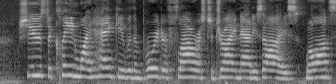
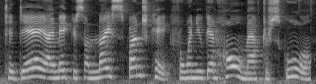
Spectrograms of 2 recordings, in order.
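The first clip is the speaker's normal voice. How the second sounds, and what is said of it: Murmured Yiddish accent. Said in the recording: “murmured in a Yiddish accent”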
